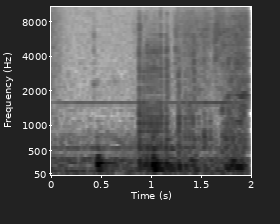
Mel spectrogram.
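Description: Quiet creaking and small clicks of an electric guitar being handled and tuned at the headstock, busiest about a second in.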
